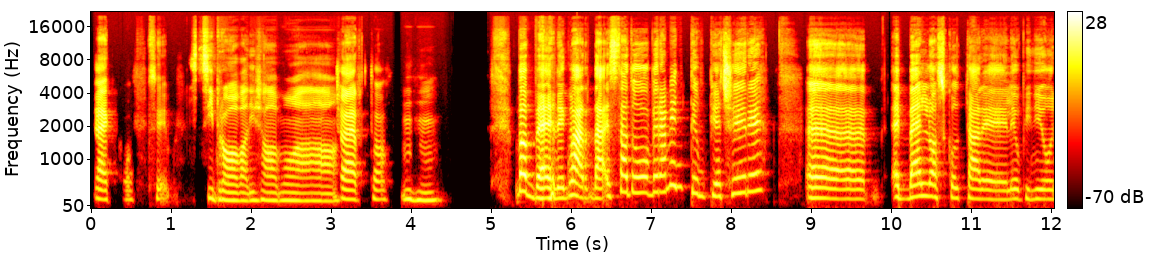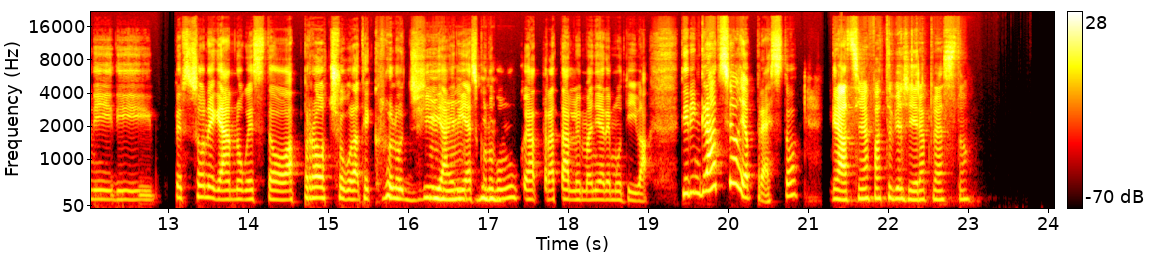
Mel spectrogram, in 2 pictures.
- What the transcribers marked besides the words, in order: tapping; laughing while speaking: "Va bene"; chuckle
- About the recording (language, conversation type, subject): Italian, podcast, Preferisci parlare di persona o via messaggio, e perché?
